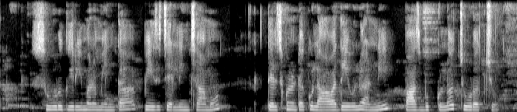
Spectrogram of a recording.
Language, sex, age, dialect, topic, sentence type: Telugu, female, 25-30, Telangana, banking, statement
